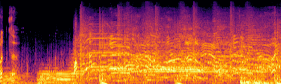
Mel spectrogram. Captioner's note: noisy crowd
